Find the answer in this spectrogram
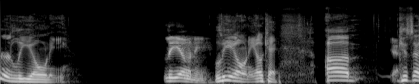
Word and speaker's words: Leone: you know kind of damien is is it pronounced leon or leone leone leone okay um because i know everything that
